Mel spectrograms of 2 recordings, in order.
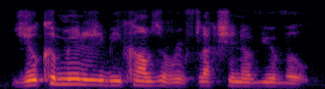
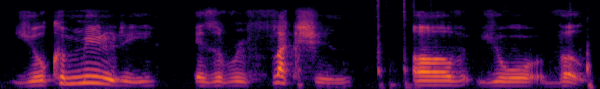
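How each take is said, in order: First: It is said at a normal pace. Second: It is said more slowly.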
